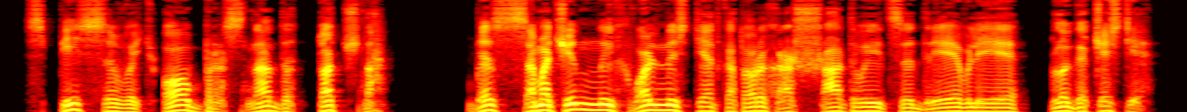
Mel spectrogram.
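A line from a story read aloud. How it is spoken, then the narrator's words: Stern instruction. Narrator (Russian): наставник строго ему наказывал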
